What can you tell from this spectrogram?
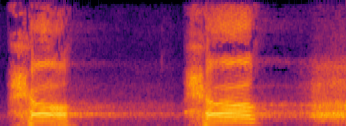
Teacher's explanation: حا عین یعنی عین حا کا ایک ہی مخرج ہے، وہ وسط حلق یعنی حلق کا درمیانی حصہ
